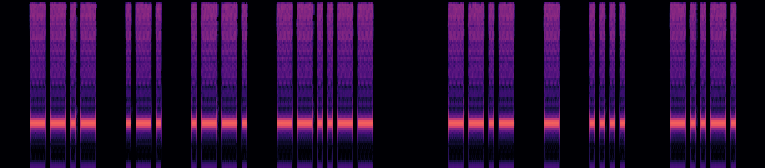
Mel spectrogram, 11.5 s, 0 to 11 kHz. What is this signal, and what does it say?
Morse code, heard as a keyed tone, about 16 wpm, spaced as for 11 wpm, 800 Hz. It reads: QRP, QTH /
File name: Q CALLS SPSL @15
